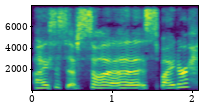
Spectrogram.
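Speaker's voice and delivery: high, hesitant stammer; stuttering. Acted. Woman making up an excuse for Jack, stuttering. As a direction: stumble on the first sounds while inventing an excuse. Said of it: "stuttering as she attempts to come up".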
